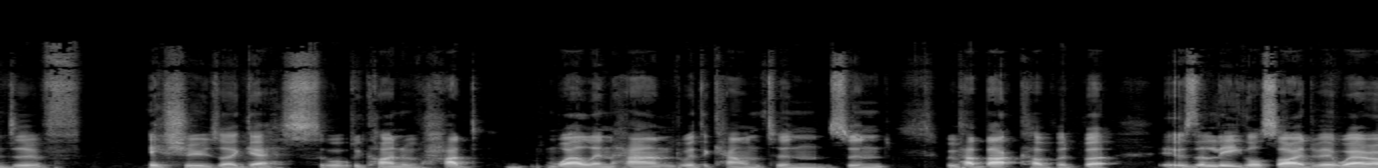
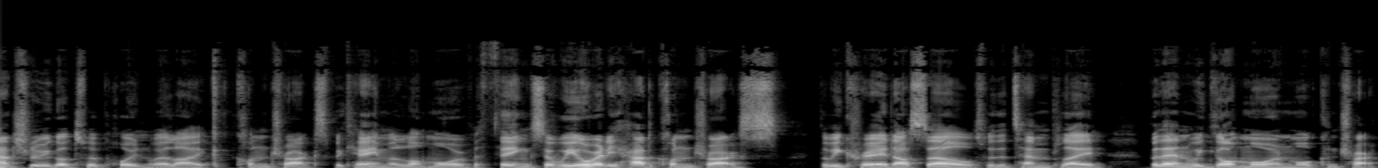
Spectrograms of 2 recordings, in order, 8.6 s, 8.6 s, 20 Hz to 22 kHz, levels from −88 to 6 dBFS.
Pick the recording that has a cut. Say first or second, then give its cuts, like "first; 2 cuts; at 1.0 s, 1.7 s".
first; 2 cuts; at 2.2 s, 6.0 s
